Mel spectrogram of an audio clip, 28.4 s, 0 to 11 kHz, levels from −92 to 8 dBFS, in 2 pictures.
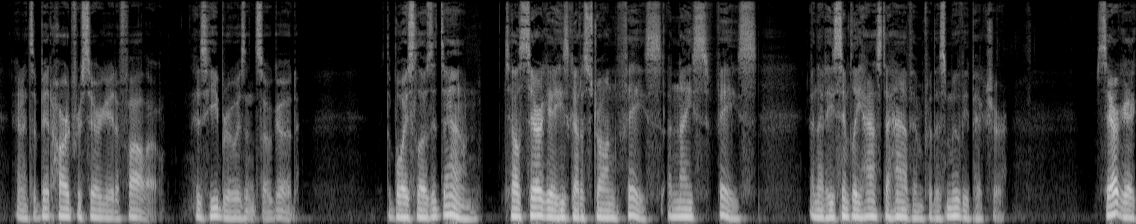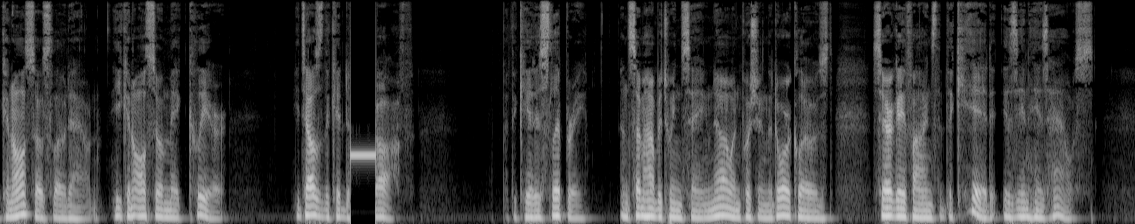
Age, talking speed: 30-49, 175 wpm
